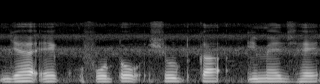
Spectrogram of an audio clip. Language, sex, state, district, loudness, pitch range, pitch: Hindi, male, Bihar, Samastipur, -20 LUFS, 130-140 Hz, 135 Hz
